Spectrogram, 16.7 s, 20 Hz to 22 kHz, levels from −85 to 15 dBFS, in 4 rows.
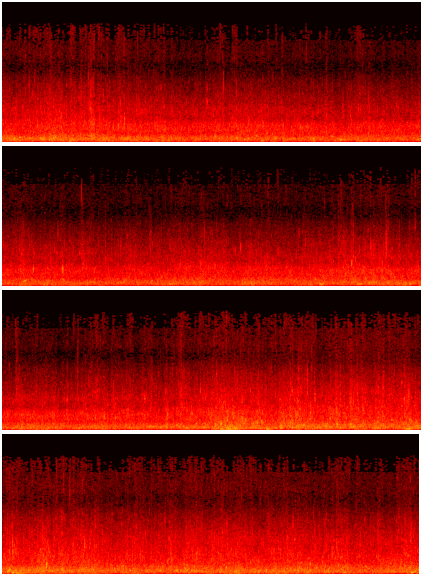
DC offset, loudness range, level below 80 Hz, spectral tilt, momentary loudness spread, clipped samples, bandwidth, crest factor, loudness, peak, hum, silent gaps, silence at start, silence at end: under 0.1%; 5 LU; -60 dBFS; -2.5 dB/octave; 6 LU; under 0.1%; 19 kHz; 22 dB; -30 LUFS; -8 dBFS; none; none; 0 s; 0 s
